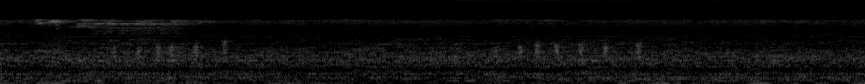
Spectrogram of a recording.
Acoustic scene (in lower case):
park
